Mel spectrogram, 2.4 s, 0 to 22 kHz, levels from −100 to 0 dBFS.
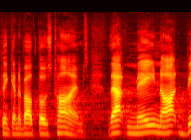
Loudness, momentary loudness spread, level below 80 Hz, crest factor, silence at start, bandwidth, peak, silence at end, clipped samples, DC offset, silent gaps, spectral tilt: -28 LUFS; 8 LU; -76 dBFS; 24 dB; 0 s; 16 kHz; -6 dBFS; 0 s; under 0.1%; under 0.1%; none; -2.5 dB/octave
